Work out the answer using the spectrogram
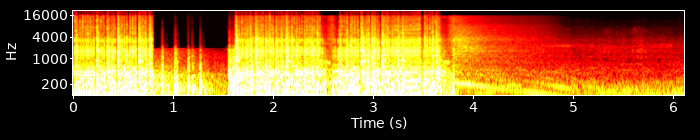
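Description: Tuned Toyota Supra Mk4's straight-six engine revved hard while standing still, held high with sharp crackling pops from the exhaust. About four seconds in it drops back down through the revs to a low idle.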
